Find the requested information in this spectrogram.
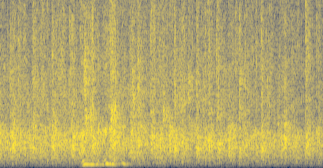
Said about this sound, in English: My team in Washington, D.C. and here in the district, if you are a member of my team and you know who you are, could you please stand just so folks can give you a round of applause?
